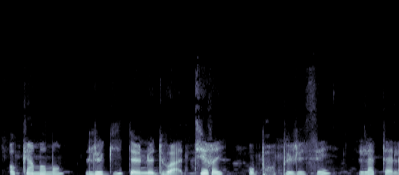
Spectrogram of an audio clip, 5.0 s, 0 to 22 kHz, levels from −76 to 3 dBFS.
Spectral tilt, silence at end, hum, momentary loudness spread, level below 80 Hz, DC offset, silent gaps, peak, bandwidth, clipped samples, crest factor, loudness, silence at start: -6 dB/octave; 0 s; none; 11 LU; -50 dBFS; under 0.1%; none; -2 dBFS; 12 kHz; under 0.1%; 16 dB; -18 LUFS; 0.15 s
